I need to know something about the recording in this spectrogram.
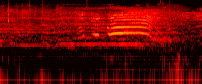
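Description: A volleyball is struck hard with a slap.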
